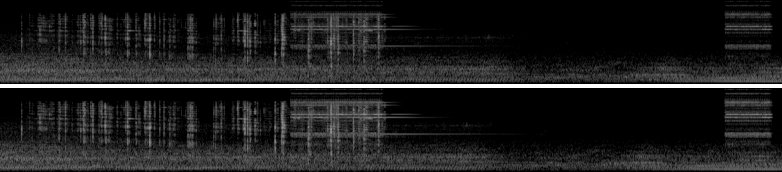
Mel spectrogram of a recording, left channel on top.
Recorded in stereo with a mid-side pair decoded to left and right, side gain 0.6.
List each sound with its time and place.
0.2 s keys jangling: 20° right; by 3.9 s 15° right
2.9 s a phone ringing: 30° right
